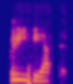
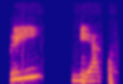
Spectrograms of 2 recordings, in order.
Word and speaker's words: привет: Now, if you want to say informal hello, that is привет. And that's привет.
